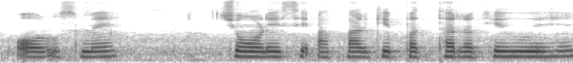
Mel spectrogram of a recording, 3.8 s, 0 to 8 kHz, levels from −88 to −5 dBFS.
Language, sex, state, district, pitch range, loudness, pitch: Hindi, female, Chhattisgarh, Bastar, 205-215 Hz, -34 LUFS, 210 Hz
